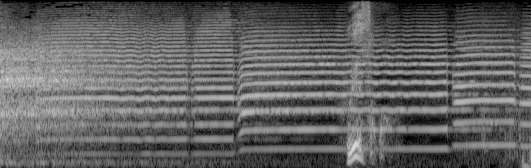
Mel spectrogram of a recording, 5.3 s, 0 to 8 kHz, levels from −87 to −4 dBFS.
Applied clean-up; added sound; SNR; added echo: none; none; none; none.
